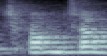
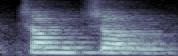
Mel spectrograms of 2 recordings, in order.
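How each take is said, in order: First: छम छम with breathy chh; wrong aspirated form. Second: चम चम with plain ch; चम चम without any puff of breath; English pronunciation. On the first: Teacher shows what they won't say, aspirated छम छम. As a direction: puff both chh in छम छम. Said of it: "छम छम नहीं होगा". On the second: Teacher shows how English speakers say it, unaspirated चम चम. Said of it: "वो लोग ऐसे बोलेगा". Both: Shown as a demonstration.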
